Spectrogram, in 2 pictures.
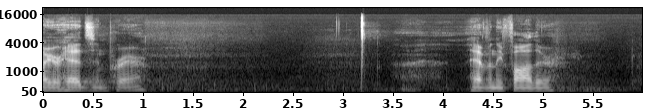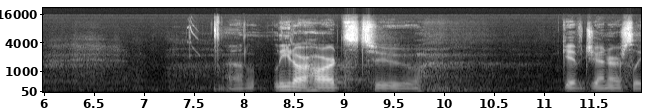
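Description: A man speaks calmly into a microphone, heard through loudspeakers in a large room.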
